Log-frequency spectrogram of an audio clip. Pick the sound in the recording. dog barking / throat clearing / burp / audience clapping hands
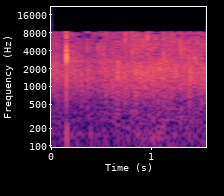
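audience clapping hands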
